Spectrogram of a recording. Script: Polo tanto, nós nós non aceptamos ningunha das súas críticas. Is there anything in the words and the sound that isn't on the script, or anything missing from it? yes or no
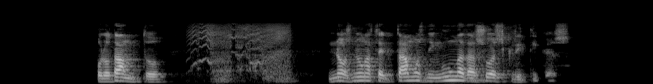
yes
